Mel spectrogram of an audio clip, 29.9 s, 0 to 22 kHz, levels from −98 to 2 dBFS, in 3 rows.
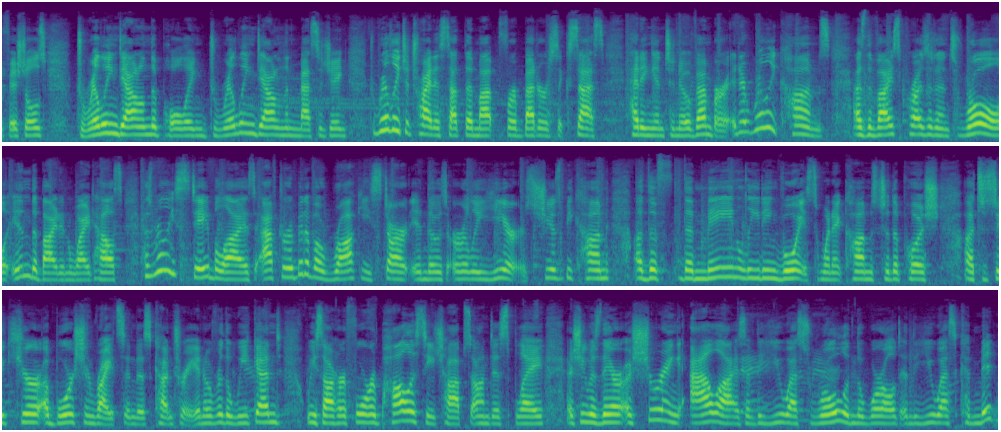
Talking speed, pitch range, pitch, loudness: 210 wpm, 200-235 Hz, 215 Hz, -19 LUFS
